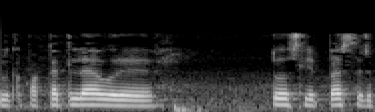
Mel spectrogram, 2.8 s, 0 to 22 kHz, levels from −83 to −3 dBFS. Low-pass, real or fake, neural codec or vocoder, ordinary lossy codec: 7.2 kHz; fake; codec, 16 kHz, 8 kbps, FunCodec, trained on Chinese and English, 25 frames a second; MP3, 32 kbps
